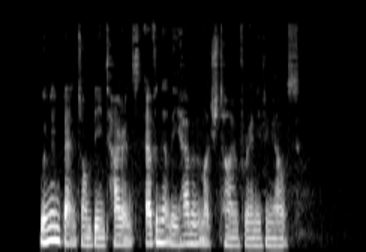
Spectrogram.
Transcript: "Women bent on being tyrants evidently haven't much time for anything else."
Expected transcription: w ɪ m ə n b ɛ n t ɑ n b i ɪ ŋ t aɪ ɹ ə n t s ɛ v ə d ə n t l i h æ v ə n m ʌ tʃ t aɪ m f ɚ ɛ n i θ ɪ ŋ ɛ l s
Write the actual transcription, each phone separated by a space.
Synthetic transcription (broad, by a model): w ɪ m ə n b ɛ n t n b i ɪ ŋ t aɪ ɹ ə n t s ɛ v ə d ə n t l i h æ v ə n m ʌ tʃ t aɪ m f ɚ ɛ n i θ ɪ ŋ ɛ l s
